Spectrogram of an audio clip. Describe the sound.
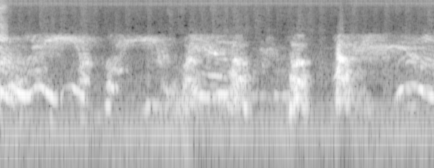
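A dog coming out of a neighbor's house barks and yelps in several short, sharp bursts, loud, with people's voices talking in the background between and under the barks.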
